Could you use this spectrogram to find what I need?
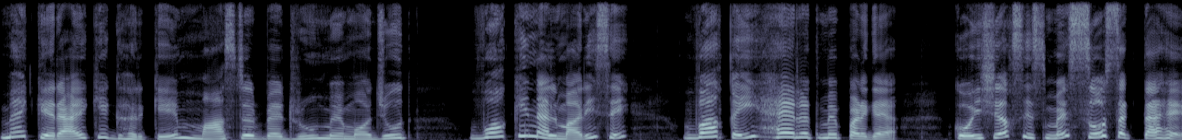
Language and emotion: Urdu, surprised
